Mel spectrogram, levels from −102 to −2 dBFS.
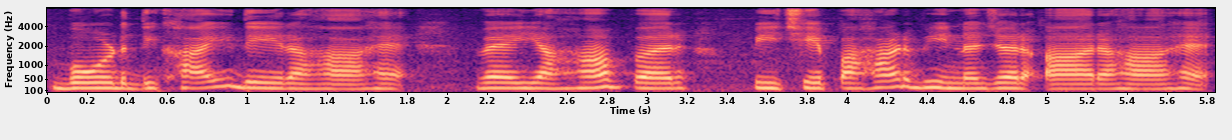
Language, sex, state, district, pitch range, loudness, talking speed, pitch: Hindi, female, Haryana, Charkhi Dadri, 180-195 Hz, -15 LUFS, 155 wpm, 190 Hz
